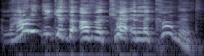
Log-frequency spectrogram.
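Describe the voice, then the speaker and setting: Animated London man with slangy delivery. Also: very high-pitched, quick pace. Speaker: podcast co-host. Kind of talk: casual gaming podcast chat.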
